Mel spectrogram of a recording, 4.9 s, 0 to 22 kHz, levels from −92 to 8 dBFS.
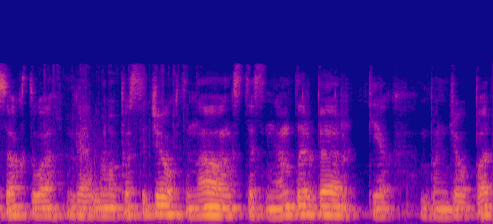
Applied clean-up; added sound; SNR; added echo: neural separator model SepFormer DNS4.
